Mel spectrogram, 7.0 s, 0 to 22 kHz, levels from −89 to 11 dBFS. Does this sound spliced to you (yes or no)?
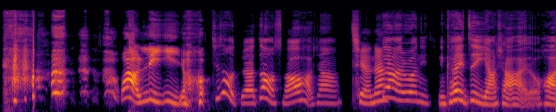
no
